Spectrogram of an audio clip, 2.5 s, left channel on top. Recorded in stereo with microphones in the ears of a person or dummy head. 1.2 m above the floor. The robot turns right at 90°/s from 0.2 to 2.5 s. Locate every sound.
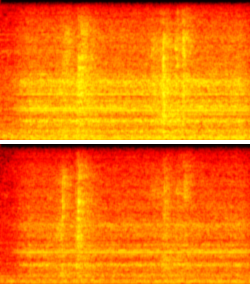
0.5 s scissors: 50° right (ahead or behind), 2.0 m; by 2.4 s 55° left (ahead or behind), 2.0 m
